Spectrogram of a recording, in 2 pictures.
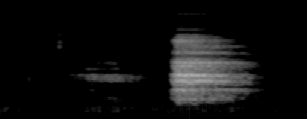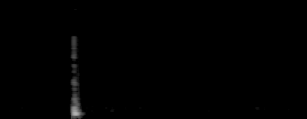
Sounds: Sigh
